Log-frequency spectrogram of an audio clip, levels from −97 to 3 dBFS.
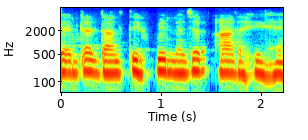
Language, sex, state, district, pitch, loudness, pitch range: Hindi, female, Uttar Pradesh, Hamirpur, 170 Hz, -15 LUFS, 165-185 Hz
